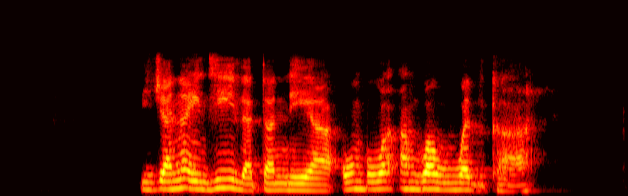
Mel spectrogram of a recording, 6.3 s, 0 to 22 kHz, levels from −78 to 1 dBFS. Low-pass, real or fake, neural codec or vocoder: 7.2 kHz; fake; codec, 16 kHz, 1.1 kbps, Voila-Tokenizer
